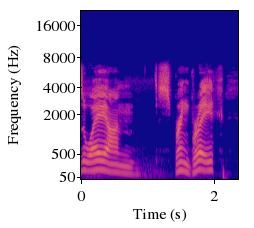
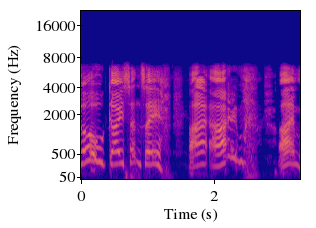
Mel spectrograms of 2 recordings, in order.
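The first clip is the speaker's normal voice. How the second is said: put-on choked-up crying voice, higher pitch; 12 semitones higher than usual. Retelling a manga panel's line while imitating Lee choked up. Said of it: "and he's so choked up".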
